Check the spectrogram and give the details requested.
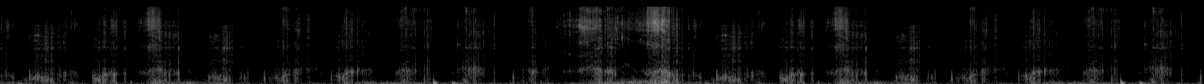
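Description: Close-up eating sounds: someone biting and chewing crunchy food, a quick run of crisp crunches about two or three a second, with a louder bite about halfway through.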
